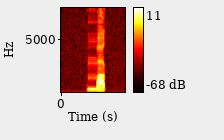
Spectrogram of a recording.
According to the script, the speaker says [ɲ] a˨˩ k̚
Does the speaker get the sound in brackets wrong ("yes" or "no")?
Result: yes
